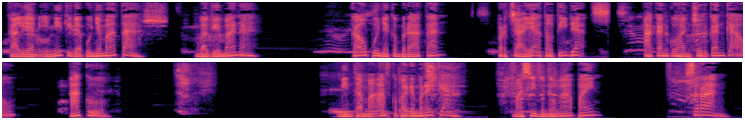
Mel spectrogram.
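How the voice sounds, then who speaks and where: A man voices a dubbed short drama, reading every character's lines himself. His tone is very dark and mellow, and he keeps much the same voice from role to role. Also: mid-range voice, lively intonation, moderate pace, long pauses, soft background music.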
